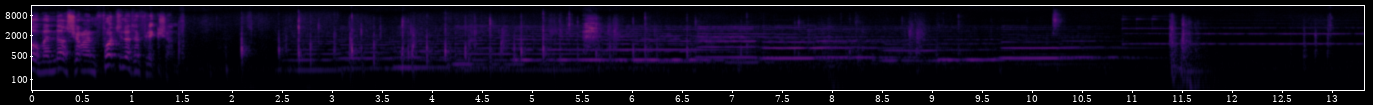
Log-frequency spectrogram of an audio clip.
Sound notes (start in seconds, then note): 8.6 Pintu terbuka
